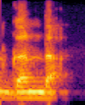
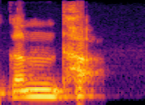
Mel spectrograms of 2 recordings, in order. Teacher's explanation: So the dha is Mahaprana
